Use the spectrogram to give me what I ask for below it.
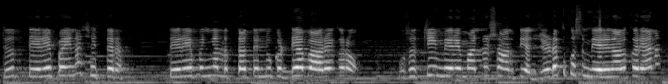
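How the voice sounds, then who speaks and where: A woman's voice: very high voice, steady tone, quick pace, dull audio, soft background music. An actress playing a defiant young woman in a Punjabi village drama, taunting and threatening to expose her secret husband. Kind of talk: rural village drama acting.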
